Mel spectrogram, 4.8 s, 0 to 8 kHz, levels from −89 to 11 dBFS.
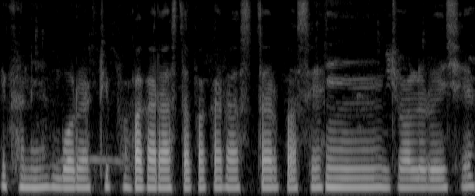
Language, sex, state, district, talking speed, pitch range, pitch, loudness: Bengali, male, West Bengal, Purulia, 140 wpm, 140-145 Hz, 140 Hz, -33 LUFS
